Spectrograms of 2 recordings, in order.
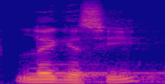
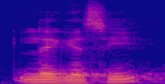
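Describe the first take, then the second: No difference in how they are said.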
